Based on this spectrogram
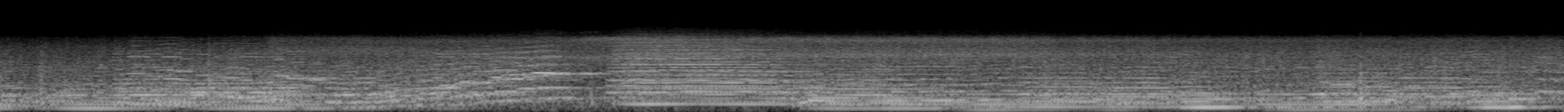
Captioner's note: dramatic music; fuse hissing; dramatic music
